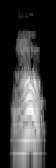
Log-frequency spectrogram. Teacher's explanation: when we speak, the final consonant S is not pronounced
